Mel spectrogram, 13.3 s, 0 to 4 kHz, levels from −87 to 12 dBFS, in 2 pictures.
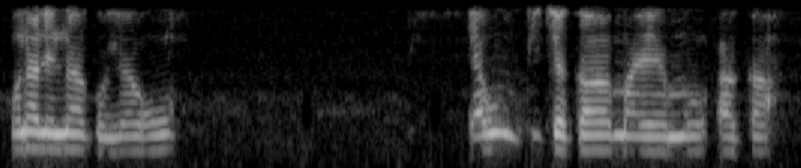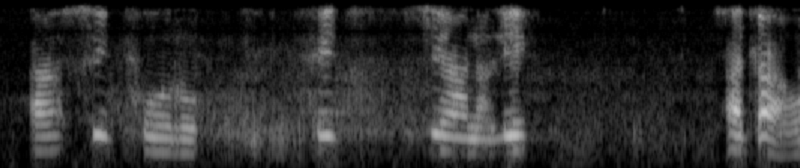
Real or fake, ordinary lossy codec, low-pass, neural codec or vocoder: fake; none; 3.6 kHz; codec, 16 kHz, 16 kbps, FunCodec, trained on Chinese and English, 50 frames a second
